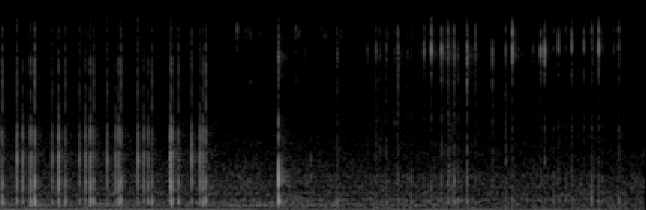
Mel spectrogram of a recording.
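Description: Fingernails tap quickly on the lid and sides of a round, white, palm-sized plastic jar of body butter that is likely full. The taps are short, dry clicks with no ring, some louder and brighter than others, over a faint steady low hum.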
